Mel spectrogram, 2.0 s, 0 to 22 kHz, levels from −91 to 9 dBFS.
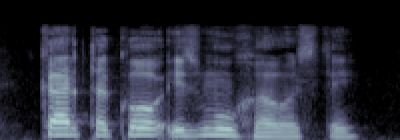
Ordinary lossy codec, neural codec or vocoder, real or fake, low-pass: none; codec, 16 kHz in and 24 kHz out, 2.2 kbps, FireRedTTS-2 codec; fake; 9.9 kHz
